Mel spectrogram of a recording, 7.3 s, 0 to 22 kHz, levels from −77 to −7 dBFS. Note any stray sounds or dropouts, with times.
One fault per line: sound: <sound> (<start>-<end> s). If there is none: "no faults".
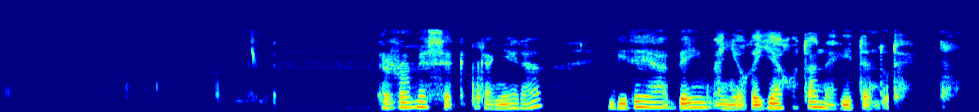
no faults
